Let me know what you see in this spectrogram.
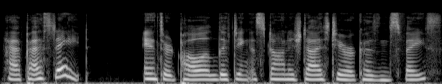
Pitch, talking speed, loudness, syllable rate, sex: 235 Hz, 165 wpm, -17 LUFS, 5.4 syllables/s, female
